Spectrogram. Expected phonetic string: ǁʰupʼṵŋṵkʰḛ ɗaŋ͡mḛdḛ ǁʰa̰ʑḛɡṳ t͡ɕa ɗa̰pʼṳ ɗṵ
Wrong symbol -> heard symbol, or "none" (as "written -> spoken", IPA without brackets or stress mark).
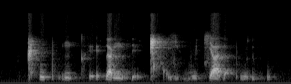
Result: d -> ɗ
